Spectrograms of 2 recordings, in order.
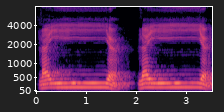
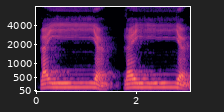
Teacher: laayya jadi disambung kemudian didengungkan Jadi bukan disambung ini tapi dimasukkan Nun sukunnya dimasukkan ke huruf ya Sehingga nun sukun ini sudah tidak terbaca lagi sebagai nun sukun tapi langsung kepada ya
